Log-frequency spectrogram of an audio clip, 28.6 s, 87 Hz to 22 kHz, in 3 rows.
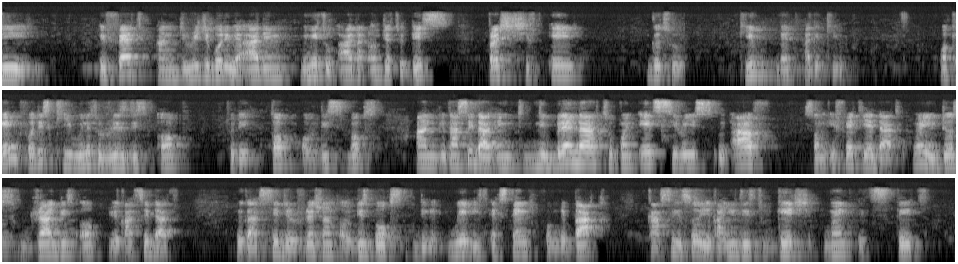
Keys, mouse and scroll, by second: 8.2 shift+a, 9.8-14.0 middle drag, 14.0-14.8 scroll up 5, 15.6-19.4 middle drag, 19.4-23.8 drag, 23.8-26.6 middle drag, 26.6-28.4 drag, 28.4-28.6 middle drag.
